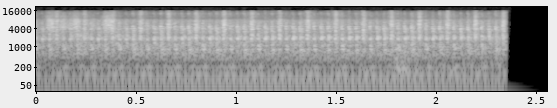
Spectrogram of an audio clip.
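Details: Ford Fiesta/Fusion TDCi diesel at idle: rhythmic puffing chuff at each firing over the clatter, injector chuffing from leaking sealing washers; fixed with four new copper washers and carbon cleaning.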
